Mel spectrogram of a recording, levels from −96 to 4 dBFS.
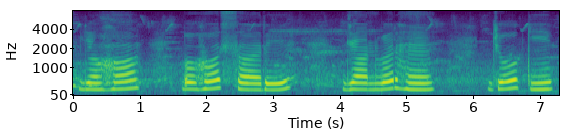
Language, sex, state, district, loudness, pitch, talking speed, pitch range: Hindi, female, Madhya Pradesh, Umaria, -12 LUFS, 240 Hz, 50 wpm, 230-265 Hz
